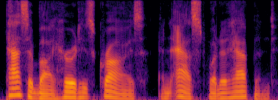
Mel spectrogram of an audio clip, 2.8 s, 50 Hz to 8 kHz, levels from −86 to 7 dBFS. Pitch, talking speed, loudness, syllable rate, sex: 100 Hz, 215 wpm, -20 LUFS, 5.7 syllables/s, male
